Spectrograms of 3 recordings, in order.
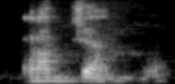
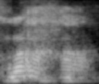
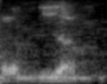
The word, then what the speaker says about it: raja: you use the word Raja, which we tend to mispronounce as Raha, which is the Spanish pronunciation of the letter J. So that's why we say Raha, but it's actually Raja or Radia.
